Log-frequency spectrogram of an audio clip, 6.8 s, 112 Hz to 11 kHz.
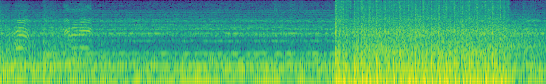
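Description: Gunfire in the action video game Max Payne 3: ambient game sound first, then a dense, loud burst of rapid automatic shots lasting about two seconds near the end.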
